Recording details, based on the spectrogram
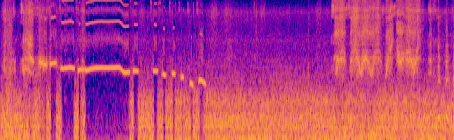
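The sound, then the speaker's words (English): A person tries to whistle, producing a few thin, wavering tones over breathy air for about three seconds, then a run of short, faltering bursts before the whistling gives way to rustling noise. “God, how do you whistle?”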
